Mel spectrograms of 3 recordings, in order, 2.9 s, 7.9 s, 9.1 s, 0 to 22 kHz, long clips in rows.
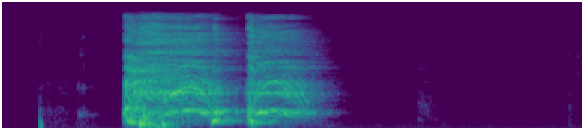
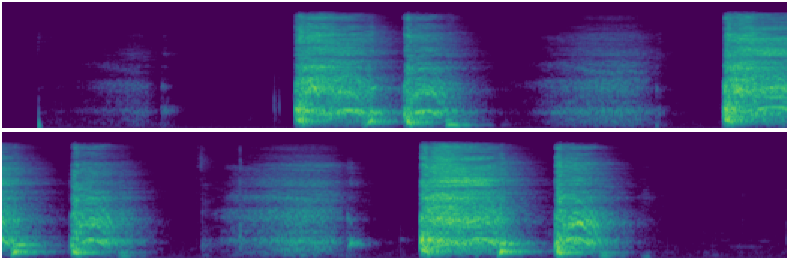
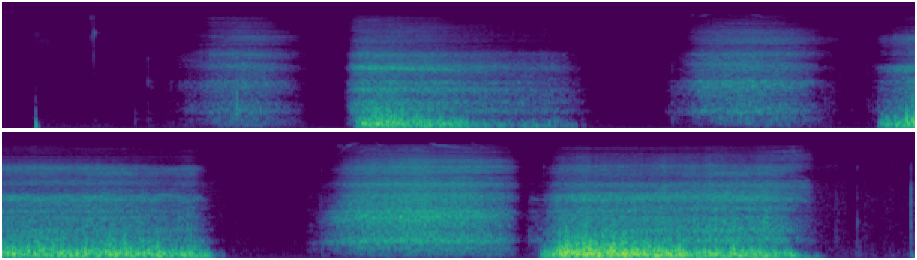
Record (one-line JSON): {"cough_length": "2.9 s", "cough_amplitude": 14539, "cough_signal_mean_std_ratio": 0.45, "three_cough_length": "7.9 s", "three_cough_amplitude": 29577, "three_cough_signal_mean_std_ratio": 0.43, "exhalation_length": "9.1 s", "exhalation_amplitude": 23135, "exhalation_signal_mean_std_ratio": 0.47, "survey_phase": "beta (2021-08-13 to 2022-03-07)", "age": "45-64", "gender": "Male", "wearing_mask": "No", "symptom_runny_or_blocked_nose": true, "symptom_sore_throat": true, "symptom_fatigue": true, "symptom_headache": true, "symptom_onset": "3 days", "smoker_status": "Never smoked", "respiratory_condition_asthma": false, "respiratory_condition_other": false, "recruitment_source": "REACT", "submission_delay": "1 day", "covid_test_result": "Positive", "covid_test_method": "RT-qPCR", "covid_ct_value": 23.0, "covid_ct_gene": "E gene", "influenza_a_test_result": "Negative", "influenza_b_test_result": "Negative"}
